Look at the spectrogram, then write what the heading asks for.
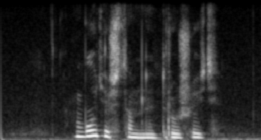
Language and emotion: Russian, sad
